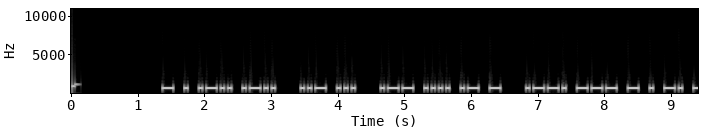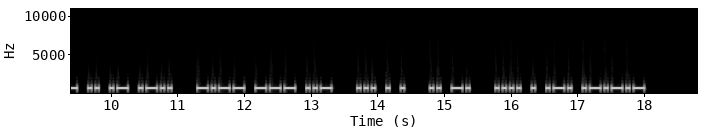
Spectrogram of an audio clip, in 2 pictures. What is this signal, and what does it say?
Morse code, heard as a keyed tone, about 22 wpm, 700 Hz. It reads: TELL US WHAT POTENTIAL YOU SEE IN HER.
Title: Sentences from Top 1000 Words - Review Part 4 - 22wpm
